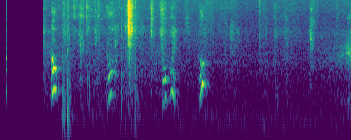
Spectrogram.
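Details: Small puppy named Popcorn running and playing in deep snow, catching snowballs in her mouth; after a moment of silence she gives several short, high, whimpering yips at irregular intervals over about three seconds, with faint rustling of snow.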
